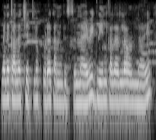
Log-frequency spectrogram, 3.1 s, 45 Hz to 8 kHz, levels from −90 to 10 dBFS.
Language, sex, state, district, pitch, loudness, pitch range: Telugu, female, Telangana, Mahabubabad, 195 Hz, -16 LUFS, 185-200 Hz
